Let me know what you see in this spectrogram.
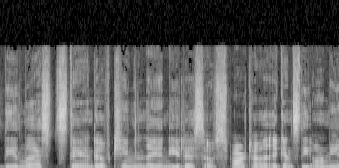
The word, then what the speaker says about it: Leonidas: Also, yes, I'm using the Greek pronunciation of his name instead of the Americanized version, Leonidas, because I spent my early days in COVID lockdown studying Arabic and Greek, so let me have this one thing.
